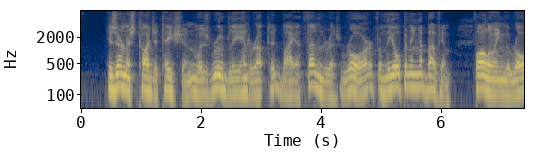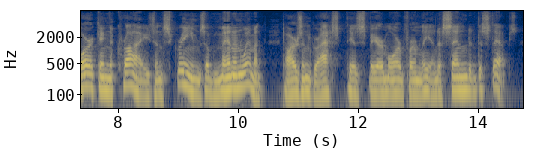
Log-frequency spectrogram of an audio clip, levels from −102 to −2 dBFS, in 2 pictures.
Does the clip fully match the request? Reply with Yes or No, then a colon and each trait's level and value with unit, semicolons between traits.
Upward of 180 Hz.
No: low, 115 Hz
